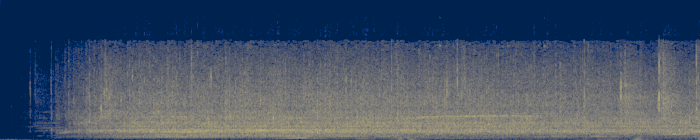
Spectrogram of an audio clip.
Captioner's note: audience cheers and applauds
